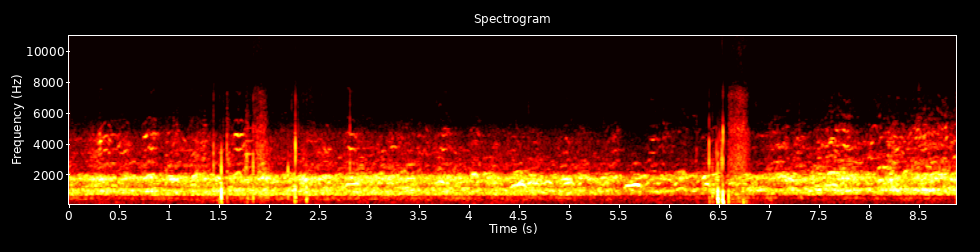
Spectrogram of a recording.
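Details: Hundreds of wild snow geese circling and landing in a field beside a house in Tennessee on January 21, 2026, days before a major snowstorm; a dense, unbroken chorus of overlapping honks, with a few sharp clicks.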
